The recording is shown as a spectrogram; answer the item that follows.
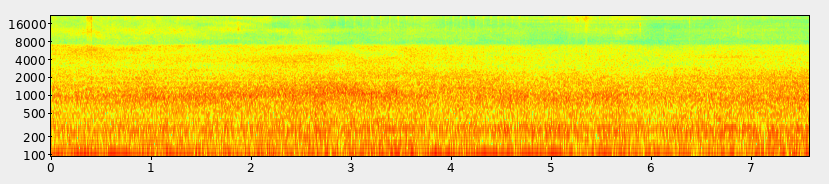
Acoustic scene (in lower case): street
